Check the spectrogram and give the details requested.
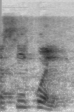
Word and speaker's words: SQL: Today many people still pronounce एसक्यूएल एज अ सीक्वल, तो हम भी इसको अक्सर सीक्वल ही बोलते हैं, एसक्यूएल को सीक्वल बोलते हैं। Though the official pronunciation is SQL, Structure Query Language.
